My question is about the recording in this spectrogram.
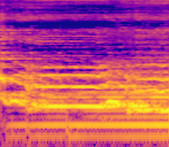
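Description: Male vocalist singing into a handheld microphone, holding long notes and sliding between them, over a steady low instrumental backing.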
